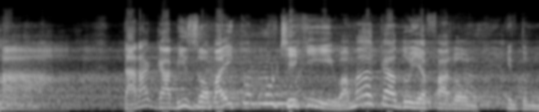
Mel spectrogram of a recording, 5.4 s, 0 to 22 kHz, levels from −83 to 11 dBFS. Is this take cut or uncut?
uncut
